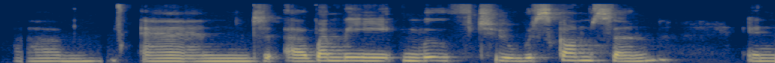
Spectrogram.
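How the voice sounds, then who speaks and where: A medium-pitched woman's voice with a dark, mellow tone. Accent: English. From England. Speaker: member of a women's ski training group. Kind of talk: casual interview chat.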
